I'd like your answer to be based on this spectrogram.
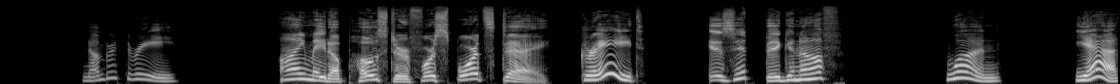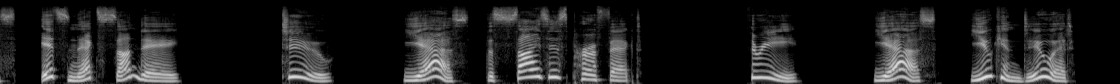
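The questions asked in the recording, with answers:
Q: Is it big enough?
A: 2: Yes, the size is perfect.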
